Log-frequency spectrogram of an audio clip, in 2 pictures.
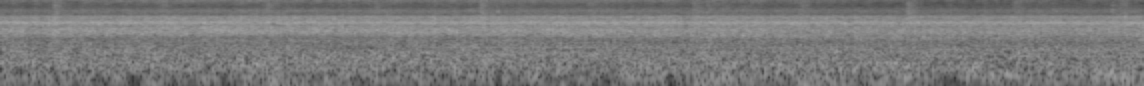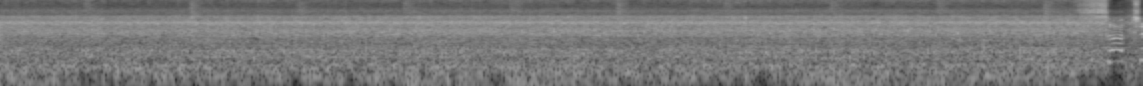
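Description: Water of Jung Falls in Arunachal Pradesh rushes in a steady, loud, continuous broadband roar with no breaks, dense and close, with no voices over it.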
